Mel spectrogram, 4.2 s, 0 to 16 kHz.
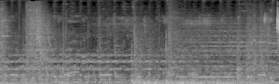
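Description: Sustained gunfire from Uncharted 3 crackles through a dense, loud game mix, with booming impacts and a heavy thud near the middle, continuing steadily to the end.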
